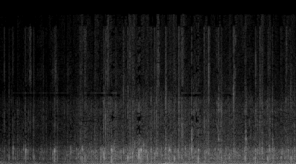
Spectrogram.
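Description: Loud applause from the audience at a ceremony inaugurating a design and research institute building, a dense crowd clapping that swells and holds steady for a few seconds, close and continuous with no voices over it.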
